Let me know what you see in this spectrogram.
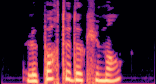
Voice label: "porte-documents", French; vetements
